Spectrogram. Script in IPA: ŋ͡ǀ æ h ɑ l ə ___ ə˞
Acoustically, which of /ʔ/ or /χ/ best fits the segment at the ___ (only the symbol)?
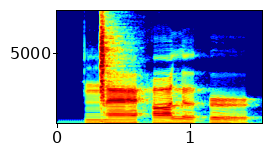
ʔ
